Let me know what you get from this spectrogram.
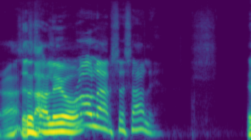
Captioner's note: speaking In Foreign Language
